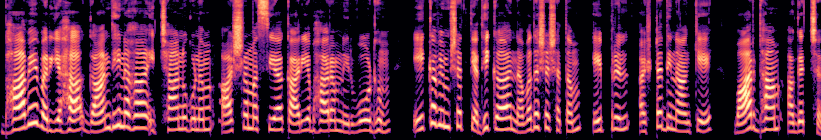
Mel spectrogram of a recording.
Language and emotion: Sanskrit, neutral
